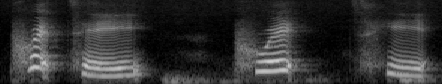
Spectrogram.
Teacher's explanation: I would pronounce the r because now I have the E sounds coming after R sound so it's pretty pretty very very now I have the e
